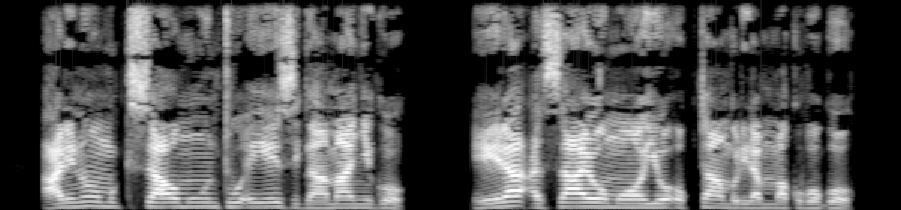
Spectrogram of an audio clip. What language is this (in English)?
Ganda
